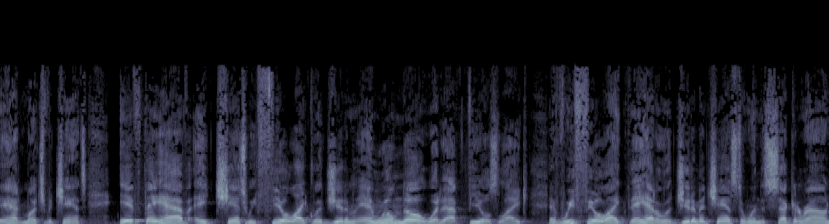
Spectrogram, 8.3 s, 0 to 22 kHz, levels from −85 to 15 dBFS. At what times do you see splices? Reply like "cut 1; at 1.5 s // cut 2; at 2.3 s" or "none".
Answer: cut 1; at 5.5 s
